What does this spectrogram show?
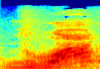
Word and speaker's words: LUVOIR: doğrudan yaşam bizi arayacak duvar Fransızca telaffuz ediliyor açılımı Mor ve Ötesi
